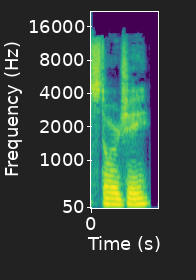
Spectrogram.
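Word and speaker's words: Storj: like uh for instance storage or should I say store j because it is spelled s tj some people call it storage some people call it store j however even besides that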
